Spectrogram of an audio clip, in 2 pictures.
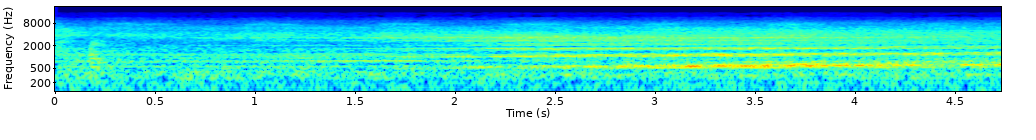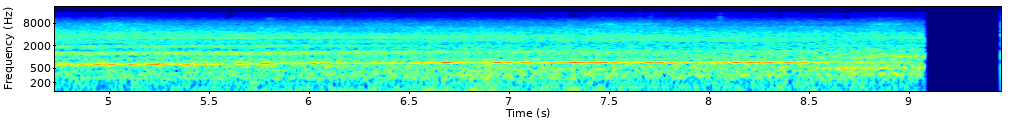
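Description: Keihan 8000 series electric train pulling into the station, its running rumble building in loudness with several squealing tones that rise slowly in pitch. The sound cuts off abruptly near the end.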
